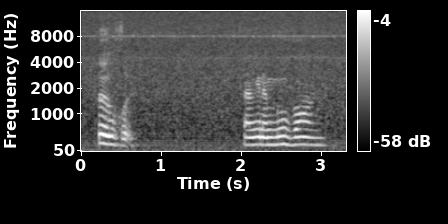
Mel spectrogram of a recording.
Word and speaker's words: heureux: And if it starts with an H, you don't really say heureux, you say heureux.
